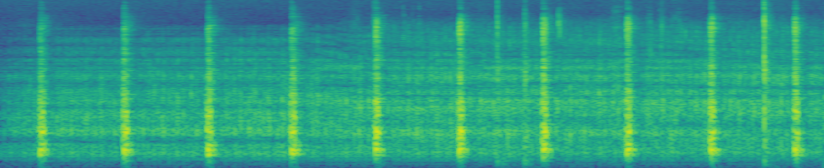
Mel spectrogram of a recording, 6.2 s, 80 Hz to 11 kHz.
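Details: AM radio picking up sharp static pops about every 0.6 seconds, evenly spaced over quiet hiss. The interference likely comes from a nearby Cen-Tech automatic battery float charger, Harbor Freight item 69955.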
